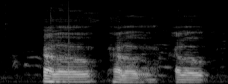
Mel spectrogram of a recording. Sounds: Cough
